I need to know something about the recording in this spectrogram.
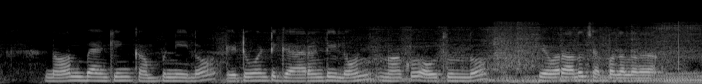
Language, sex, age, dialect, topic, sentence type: Telugu, male, 25-30, Utterandhra, banking, question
